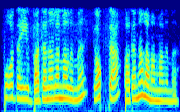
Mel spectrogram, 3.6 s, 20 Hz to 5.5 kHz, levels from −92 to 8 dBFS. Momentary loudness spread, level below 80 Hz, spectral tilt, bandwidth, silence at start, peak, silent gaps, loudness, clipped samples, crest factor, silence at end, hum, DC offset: 6 LU; -52 dBFS; -9.5 dB/octave; 4.8 kHz; 0.1 s; -8 dBFS; none; -24 LUFS; under 0.1%; 16 dB; 0.05 s; none; under 0.1%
